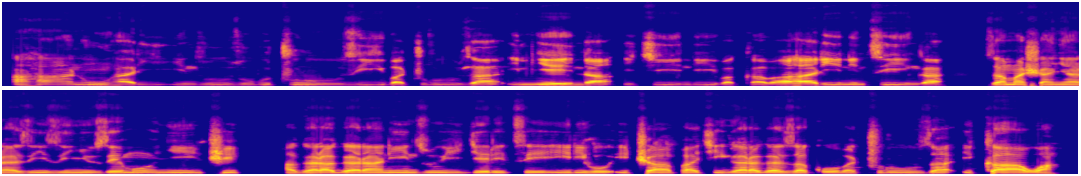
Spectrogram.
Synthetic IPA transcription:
aɦaːn̥huɦaɾiːnzuzuβut͡ʃuɾuːziβat͡ʃuɾuzaimɲeːndaiciːndiβakaβahaɾinint͡siːŋɡa | z̥amaʃaɲaɾaziziɲuze̞mo̞ɲiːnt͡ʃi | aɡaɾaɡaɾaninzujiɟe̞ɾe̞t͡se̞iɾiho̞ʔit͡ʃaːpacʰiɡaɾaɡazako̞βat͡ʃuɾuzaikʰaːwa

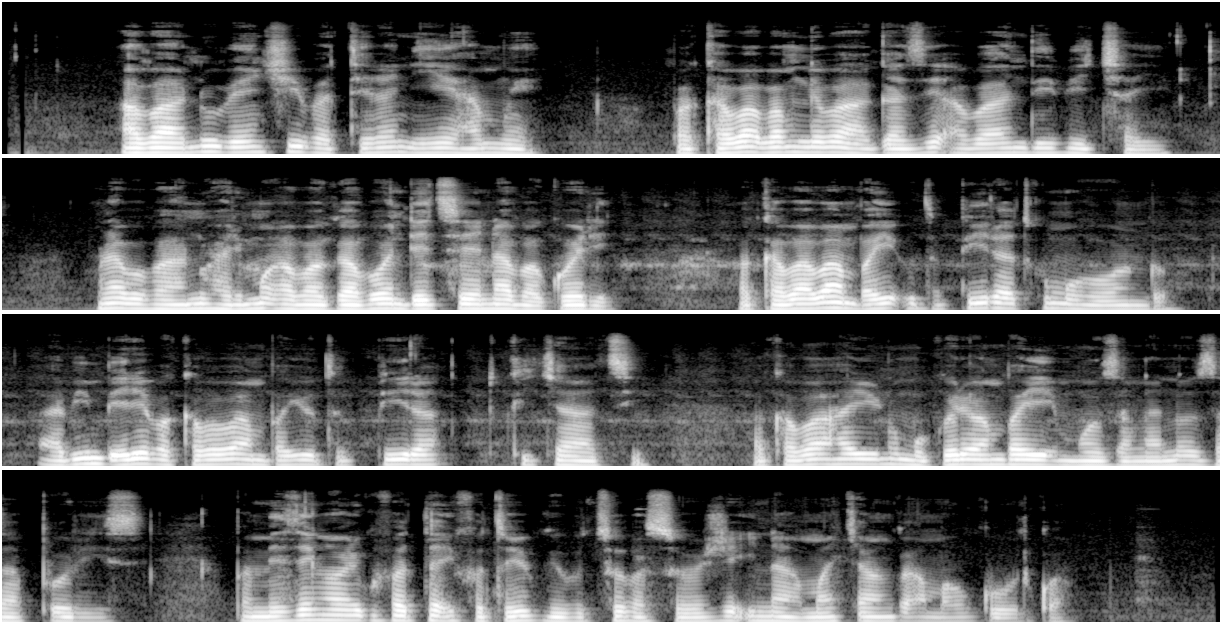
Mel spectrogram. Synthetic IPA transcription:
aβaːnhuβe̞ːnʃiβate̞ːɾanije̞ɦamŋe̞ | βakaβaβamŋe̞βahaɡaze̞ʔaβaːndiβit͡ʃaje̞ | naːβo̞βaːnhuɦaɾimo̞aβaɡaβo̞nde̞t͡se̞naβaɡo̞ɾe̞ | βakaβaβaːmbaje̞udupiɾatwumuho̞ːndo̞ | aβimbe̞ɾe̞βakaβaβaːmbajeudupiɾa | twicaːt͡si | hakaβaɦaɾinumuɡo̞ɾe̞waːmbaje̞imhoːzaŋɡano̞zapo̞ɾisi̥ | βame̞ze̞ŋhaβaɾiɡufataifo̞to̞jub̚ɡiːβut͡so̞βaso̞ʒe̞ʔinaːmacaːŋɡwaːmahuɡuɾɡwa

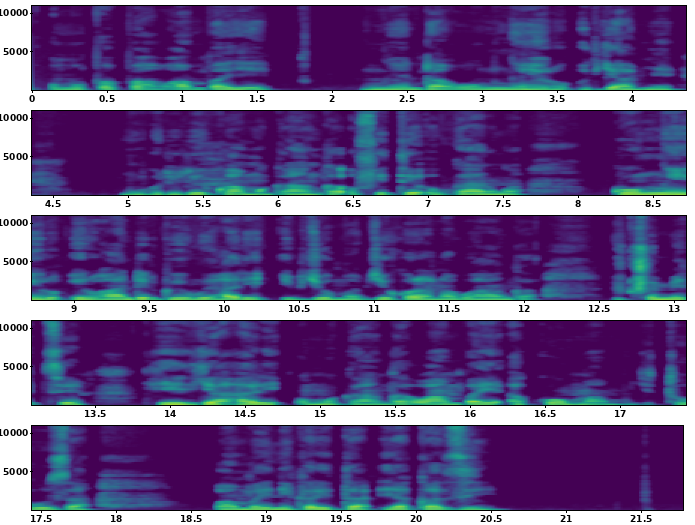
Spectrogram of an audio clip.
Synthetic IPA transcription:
umupapawaːmbaje̞ | umŋe̞ːndawomŋe̞ːɾo̞ʔuɾjaːmɲe̞ | muβuɾiɾiɡwaːmuɡaːŋɡaʔufite̞ʔubɡaːnŋwa | ɾɡwoːmŋe̞ːɾo̞ʔiɾuɦaːnde̞ɾɡwiːwe̞ɦaɾiːβjuːmabjiːko̞ɾanaβuhaːŋɡaβit͡ʃo̞met͡se̞hiɾjahaɾiumuɡaːŋɡawaːmbaje̞ʔakuːmamuɟituza | waːmbaje̞nikaɾitajakazi

